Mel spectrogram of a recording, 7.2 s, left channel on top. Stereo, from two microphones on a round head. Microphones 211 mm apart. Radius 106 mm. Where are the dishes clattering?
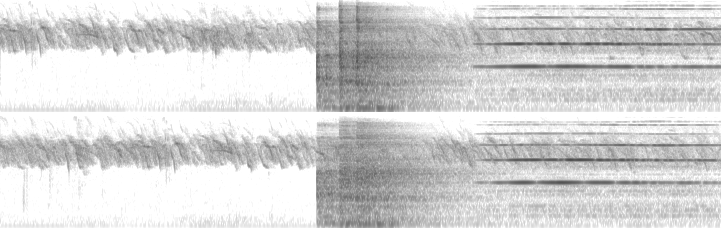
70° left (ahead or behind), 0.7 m.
